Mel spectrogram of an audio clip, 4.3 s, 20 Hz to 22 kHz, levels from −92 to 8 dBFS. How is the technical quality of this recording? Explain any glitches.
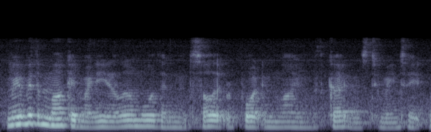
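The recording's technical quality holds steady throughout, with no glitches, dropouts or other faults to explain anywhere in the signal.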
